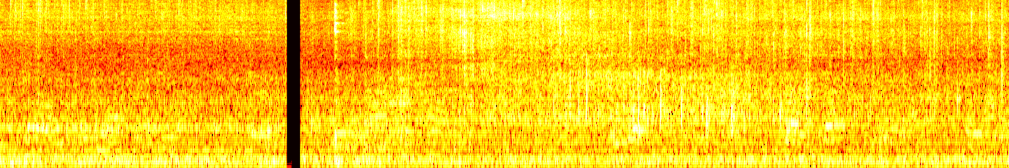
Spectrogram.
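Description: Maple sausage frying in a pan at home, a dense steady sizzle with crackling pops, close and continuous apart from a momentary dropout early on.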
